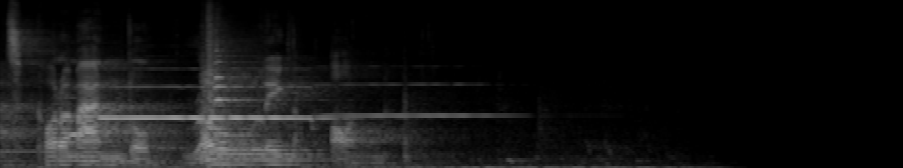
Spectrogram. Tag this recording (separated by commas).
Speech, Music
